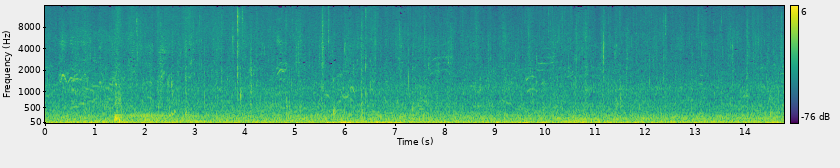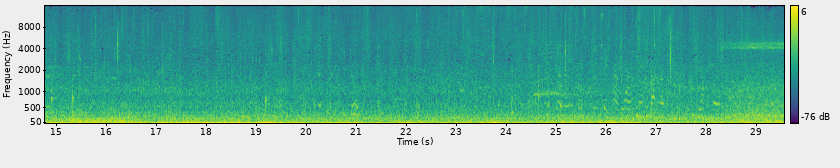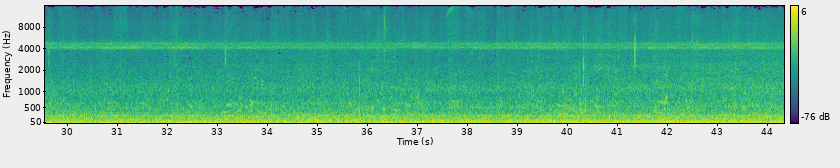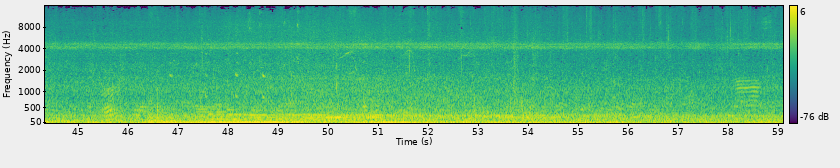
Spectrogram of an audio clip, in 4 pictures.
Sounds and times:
Walk, footsteps: 0.0s - 59.1s
Speech: 0.3s - 11.7s, 13.9s - 17.6s, 19.8s - 30.2s, 30.8s - 51.9s, 52.6s - 59.1s.

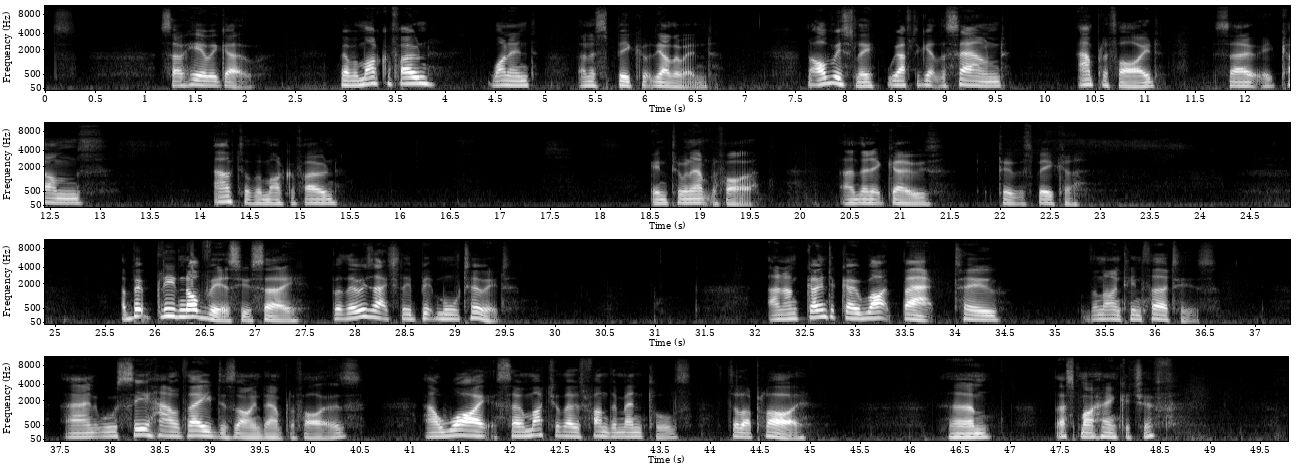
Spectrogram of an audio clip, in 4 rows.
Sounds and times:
Speech: 0.0s - 0.3s, 1.2s - 2.2s, 2.9s - 6.8s, 7.6s - 9.7s, 10.3s - 13.1s, 14.1s - 15.4s, 18.5s - 19.6s, 20.4s - 22.9s, 25.6s - 29.6s, 32.1s - 34.5s, 35.3s - 36.7s, 37.5s - 45.0s, 46.3s - 48.8s.

